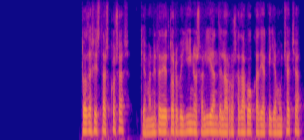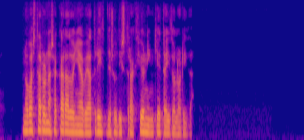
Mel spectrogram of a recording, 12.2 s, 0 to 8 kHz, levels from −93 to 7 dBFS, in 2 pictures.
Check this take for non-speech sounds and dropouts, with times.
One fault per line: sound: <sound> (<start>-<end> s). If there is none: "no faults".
no faults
